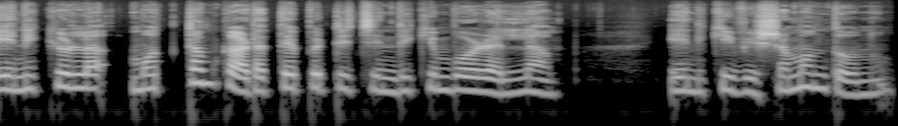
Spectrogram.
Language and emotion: Malayalam, sad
